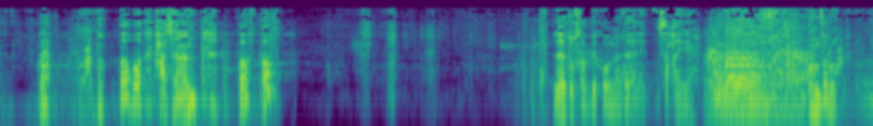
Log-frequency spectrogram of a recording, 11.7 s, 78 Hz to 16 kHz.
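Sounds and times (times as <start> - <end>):
speech: 1.3 - 3.8, 7.4 - 11.4
dogs growling: 9.4 - 11.6.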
